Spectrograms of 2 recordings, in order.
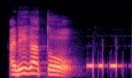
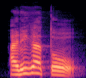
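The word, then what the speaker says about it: ありがとう: pronounces this sound me it sounds like a mixture between an r and an l sound me another way of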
